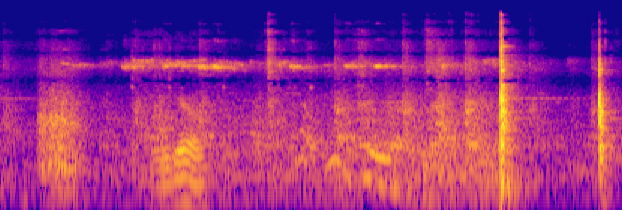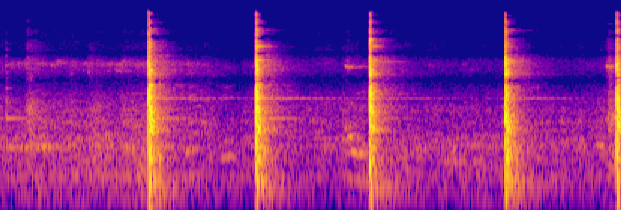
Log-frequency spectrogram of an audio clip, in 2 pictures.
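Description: Hammer striking a steel steering knuckle six times, about a second apart, starting a few seconds in, to shock the ball-joint tapers loose from the knuckle.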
